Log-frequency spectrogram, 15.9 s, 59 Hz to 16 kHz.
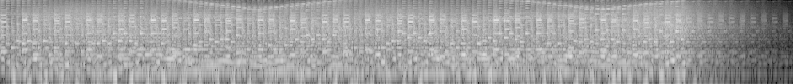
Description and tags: This is a smaller mix i have been working on. There are four parts workin together which are pad,melody 1, melody 2, and the bassline but it still needs much more work to have a completed feel. Maybe you can finish it better than i could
